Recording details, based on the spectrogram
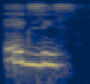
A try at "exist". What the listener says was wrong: You're stressing zest. So your voice should go exist.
